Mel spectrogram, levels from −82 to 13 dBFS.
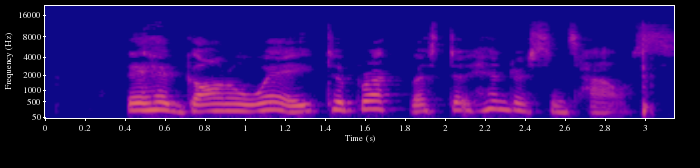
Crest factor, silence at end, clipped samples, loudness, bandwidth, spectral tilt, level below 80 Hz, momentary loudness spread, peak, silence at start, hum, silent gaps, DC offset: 16 dB; 0 s; under 0.1%; -34 LUFS; 14 kHz; -4.5 dB/octave; -76 dBFS; 9 LU; -18 dBFS; 0.4 s; none; none; under 0.1%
